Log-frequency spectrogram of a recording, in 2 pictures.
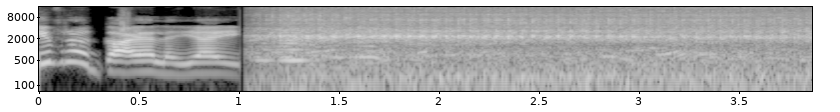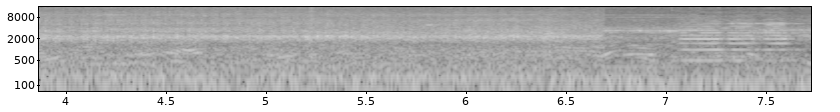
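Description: A crowd murmurs outdoors amid street noise.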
